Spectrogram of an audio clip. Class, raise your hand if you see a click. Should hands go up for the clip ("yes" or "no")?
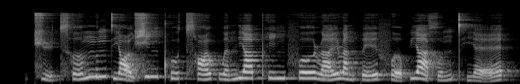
no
